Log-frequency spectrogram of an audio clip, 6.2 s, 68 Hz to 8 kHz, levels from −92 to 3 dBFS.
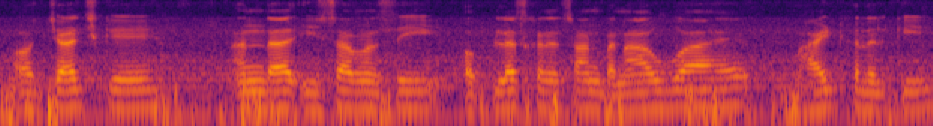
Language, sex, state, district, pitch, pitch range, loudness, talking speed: Hindi, male, Uttar Pradesh, Deoria, 125 Hz, 120-130 Hz, -28 LUFS, 155 wpm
